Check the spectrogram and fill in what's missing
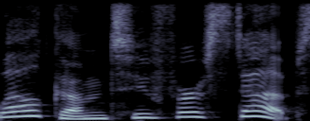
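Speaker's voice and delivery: put-on, professional, kindly robotic announcer voice. Describing the voice that guides you through the controllers, imitating a professional robotic announcer. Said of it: "this really professional".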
